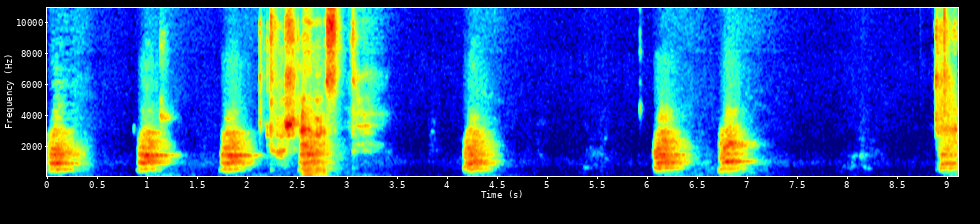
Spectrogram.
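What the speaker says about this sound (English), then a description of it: "Sorry about the dog." A dog barks in single sharp woofs spaced a second or so apart, about eight in all, fairly close; a voice speaks briefly among them.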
